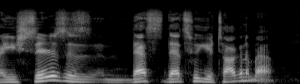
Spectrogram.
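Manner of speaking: ordinary delivery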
